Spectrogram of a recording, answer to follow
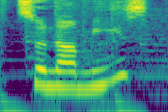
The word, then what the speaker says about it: tsunami: They are called tsunamis, pronounced as tsunami.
